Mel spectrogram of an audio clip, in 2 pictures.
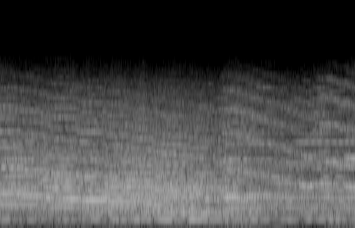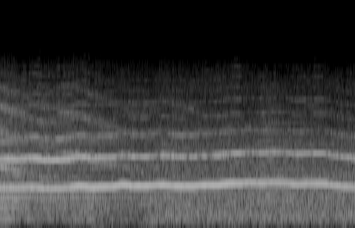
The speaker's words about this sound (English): Police car hurrying through the city streets carry Lieutenant Moran, Sergeant Burke, and Burke's friend, Michael Axford of the Daily Sentinel.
